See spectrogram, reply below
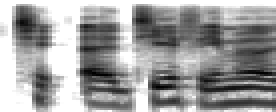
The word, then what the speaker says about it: Teofimo: Dude, Teofimo, is that how you say his name? – Yeah.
